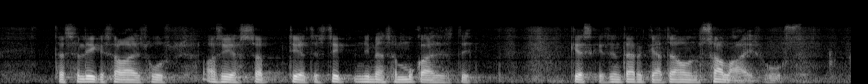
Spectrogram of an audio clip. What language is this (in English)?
Finnish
